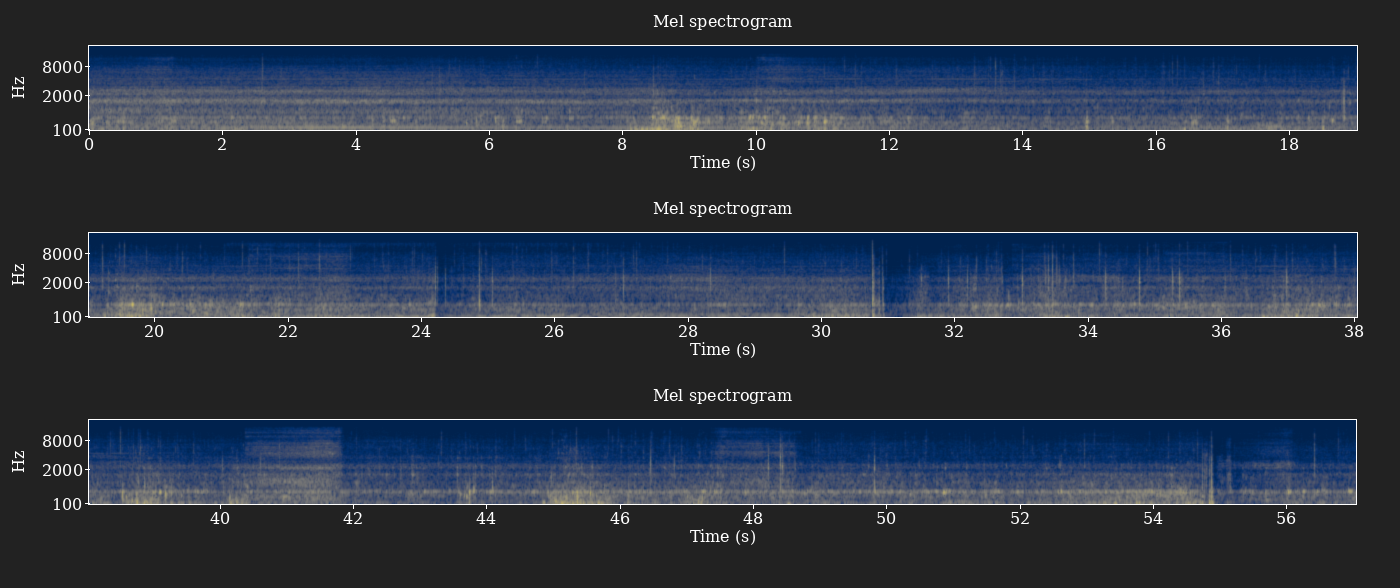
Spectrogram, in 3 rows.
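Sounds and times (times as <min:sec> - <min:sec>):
rush of exhaled bubbles: 0:00.0 - 0:13.2, 0:16.3 - 0:26.5, 0:29.6 - 0:57.0
steady low underwater hum: 0:00.0 - 0:57.0.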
